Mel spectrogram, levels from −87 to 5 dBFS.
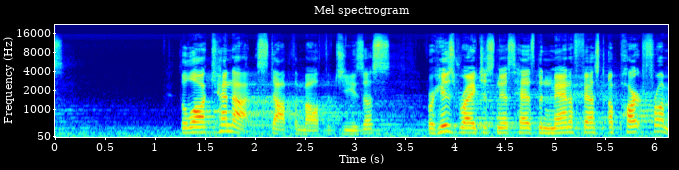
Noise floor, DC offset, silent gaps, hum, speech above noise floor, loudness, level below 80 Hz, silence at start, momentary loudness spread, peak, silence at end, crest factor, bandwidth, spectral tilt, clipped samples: -50 dBFS; under 0.1%; none; none; 28 dB; -22 LUFS; -52 dBFS; 0 s; 12 LU; -2 dBFS; 0 s; 20 dB; 16 kHz; -2.5 dB/octave; under 0.1%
